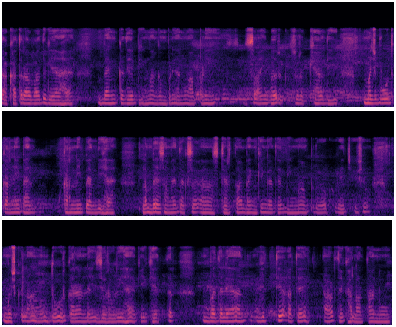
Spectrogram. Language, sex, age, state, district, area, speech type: Punjabi, male, 30-45, Punjab, Jalandhar, urban, spontaneous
